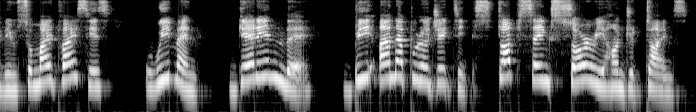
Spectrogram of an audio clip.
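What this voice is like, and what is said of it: Thick French accent. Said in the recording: “with your French accent ... You have such a thick French accent.”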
